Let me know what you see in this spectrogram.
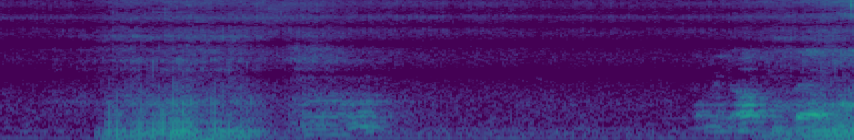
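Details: A man snoring: two low, rattling breath sounds a few seconds apart in a quiet room.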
